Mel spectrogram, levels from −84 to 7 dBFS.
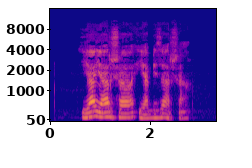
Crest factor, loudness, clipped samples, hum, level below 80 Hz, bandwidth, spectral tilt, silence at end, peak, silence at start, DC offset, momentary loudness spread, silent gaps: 18 dB; -26 LUFS; under 0.1%; none; -70 dBFS; 11 kHz; -4.5 dB/octave; 0.55 s; -10 dBFS; 0.65 s; under 0.1%; 17 LU; none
